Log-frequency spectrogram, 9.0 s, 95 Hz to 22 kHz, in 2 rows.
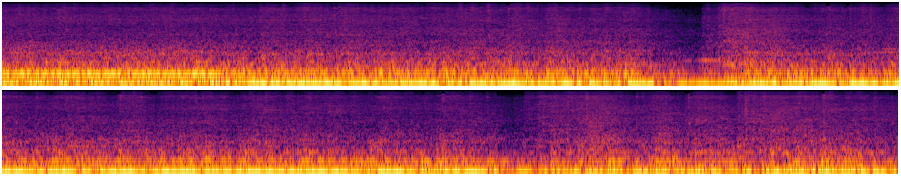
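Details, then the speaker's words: Freshly built V8 in a one-tonner build, very first start with a new drop fuel tank; deep, steady rumble settling to an even idle, no knocks, ticks or misses, timing sounds spot on. "Alright. That game's not bad. That sounds alright. That's good."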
